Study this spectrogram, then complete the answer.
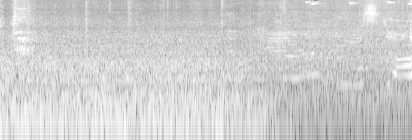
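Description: A steady low engine drone hums inside an aircraft cabin.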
